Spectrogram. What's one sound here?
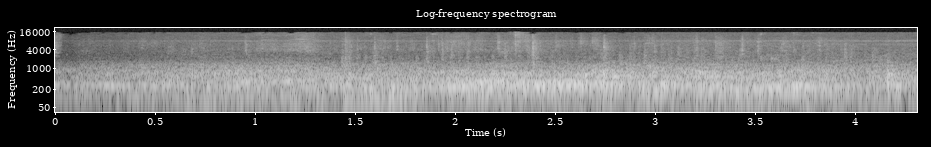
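Skate wheels clatter over wooden boards.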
